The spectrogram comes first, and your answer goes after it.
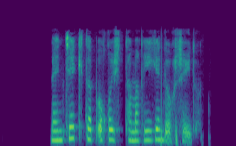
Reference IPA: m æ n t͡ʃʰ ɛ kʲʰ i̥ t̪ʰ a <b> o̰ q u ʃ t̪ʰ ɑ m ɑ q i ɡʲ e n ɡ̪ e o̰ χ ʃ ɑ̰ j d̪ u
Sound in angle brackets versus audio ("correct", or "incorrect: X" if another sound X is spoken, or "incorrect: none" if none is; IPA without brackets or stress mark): incorrect: p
